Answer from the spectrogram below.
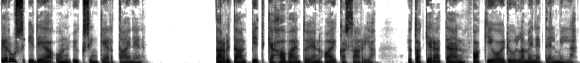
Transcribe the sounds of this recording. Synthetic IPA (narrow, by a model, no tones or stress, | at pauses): pe̞ɾuside̞ɑ̰ʔo̞nyksiŋk̟e̞rt̪ɑjne̞n | t̪ɑrʋit̪ɑːmpit̪kæɦɑʋɑjnt̪o̞je̞nɑjkɑsɑ̰rjɑ | jo̞t̪ɑk̟e̞ɾæt̪æːnʋɑkio̞jdujlːɑme̞ne̞t̪e̞lmilːæ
